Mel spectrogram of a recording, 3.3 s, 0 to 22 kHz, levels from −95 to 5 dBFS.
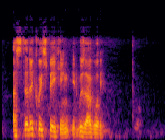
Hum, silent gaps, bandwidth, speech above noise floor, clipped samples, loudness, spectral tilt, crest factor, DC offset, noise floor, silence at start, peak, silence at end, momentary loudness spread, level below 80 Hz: none; none; 10 kHz; 48 dB; under 0.1%; -15 LUFS; -3 dB/octave; 16 dB; under 0.1%; -63 dBFS; 0.25 s; -2 dBFS; 1.2 s; 5 LU; -54 dBFS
